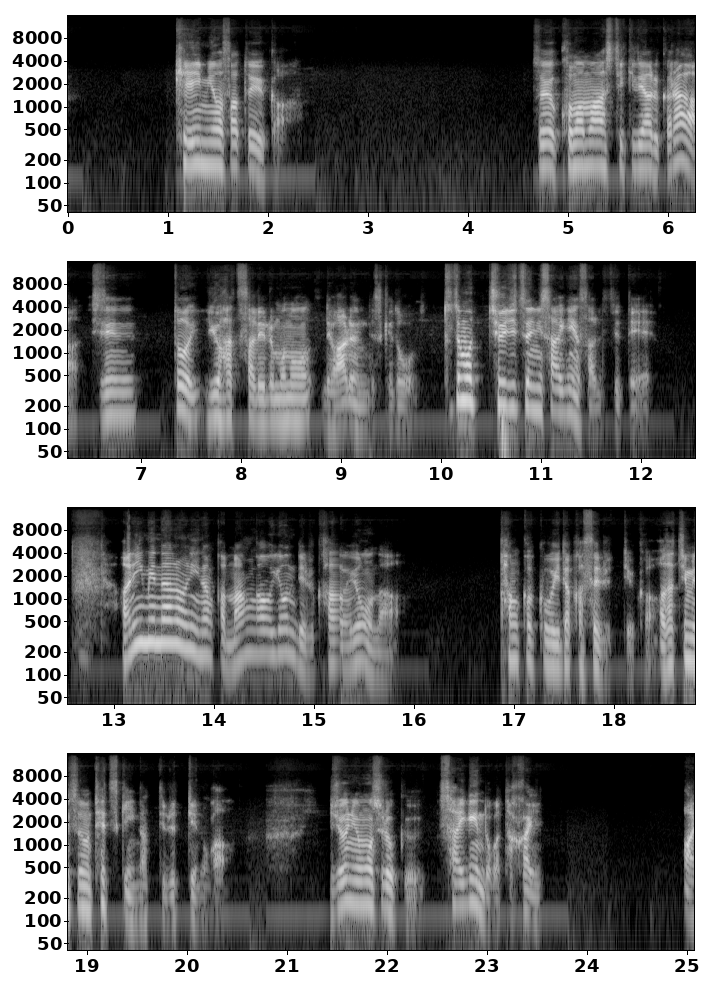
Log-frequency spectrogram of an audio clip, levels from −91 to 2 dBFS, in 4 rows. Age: 20-39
